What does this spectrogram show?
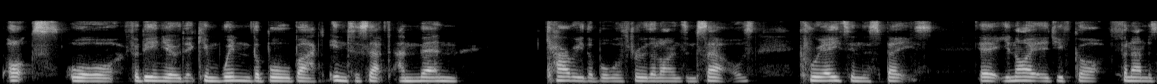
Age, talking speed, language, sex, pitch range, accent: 20-39, 140 wpm, English, male, 155-175 Hz, British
